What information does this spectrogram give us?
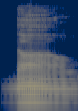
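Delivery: a very low, soft, drawn-out "Não."; low, quiet "Não." of the ancients; deep solemn no. Shown as a demonstration. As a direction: sink "Não." into a deep, slow verdict. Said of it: "praticar a palavra dos antigos dizendo o quê".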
